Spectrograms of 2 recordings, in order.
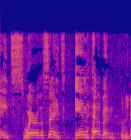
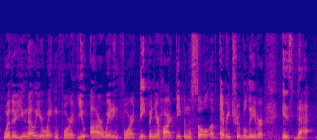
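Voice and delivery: ordinary delivery

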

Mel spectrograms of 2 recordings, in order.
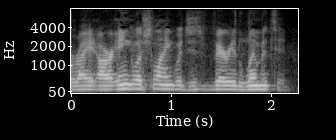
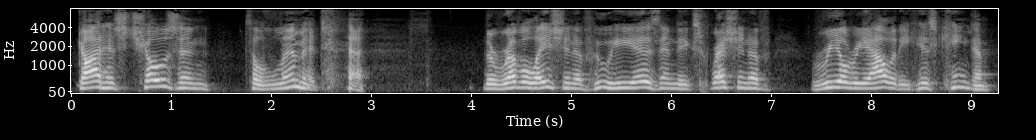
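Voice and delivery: rising preaching; 4 semitones higher, 5 dB louder than usual. Real, not acted. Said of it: "preaching builds".

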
